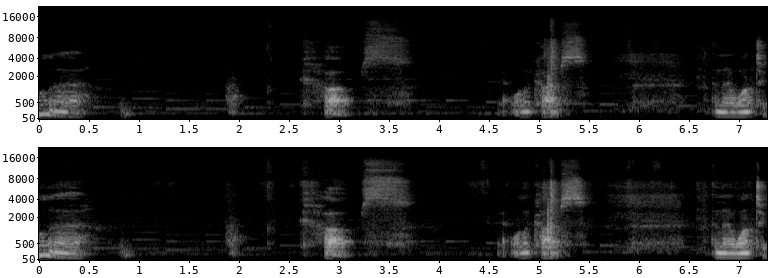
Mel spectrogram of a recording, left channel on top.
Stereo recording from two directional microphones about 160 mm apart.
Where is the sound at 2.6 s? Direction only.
90° right.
